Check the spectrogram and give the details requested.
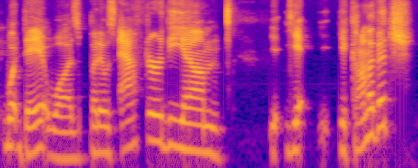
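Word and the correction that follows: Yovanovitch: How do you say her name? She was the former Yovanovich.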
